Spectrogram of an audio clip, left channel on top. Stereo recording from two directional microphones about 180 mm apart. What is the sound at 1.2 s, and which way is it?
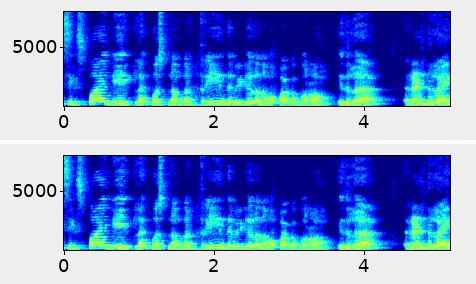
Speech, 20° left (ahead or behind).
